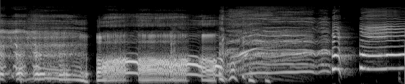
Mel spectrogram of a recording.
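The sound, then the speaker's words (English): A voice imitates a squeaky rubber chicken toy with loud, strained squawks that waver in pitch, broken by brief gaps and finishing on a thin, high-pitched squeal. “What if it was just one of those screaming chickens?”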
